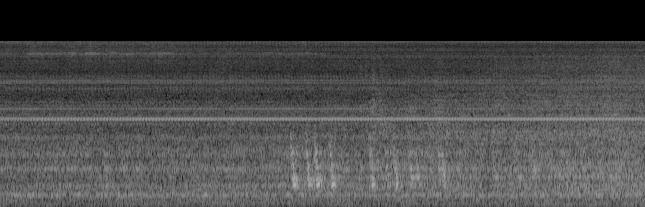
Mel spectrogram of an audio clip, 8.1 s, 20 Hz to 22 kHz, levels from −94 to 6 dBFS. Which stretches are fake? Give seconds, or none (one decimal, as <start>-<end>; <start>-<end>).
none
